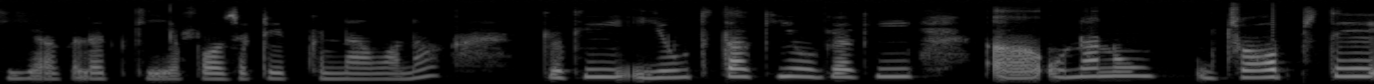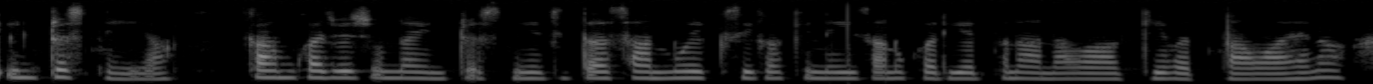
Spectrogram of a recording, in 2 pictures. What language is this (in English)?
Punjabi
